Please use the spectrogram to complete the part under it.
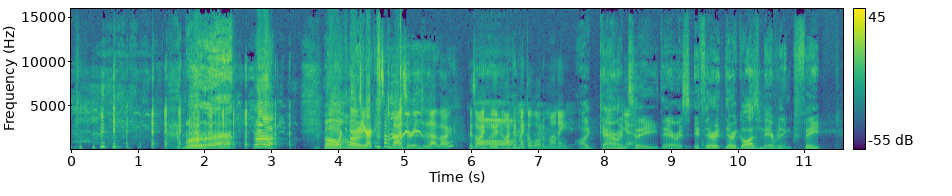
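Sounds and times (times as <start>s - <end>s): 
speech: 0.0s - 0.7s, 1.8s - 3.1s, 3.8s - 11.4s
people laughing: 0.0s - 5.5s, 6.1s - 6.9s
long loud rumbling burp: 1.6s - 2.5s, 6.1s - 6.8s.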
